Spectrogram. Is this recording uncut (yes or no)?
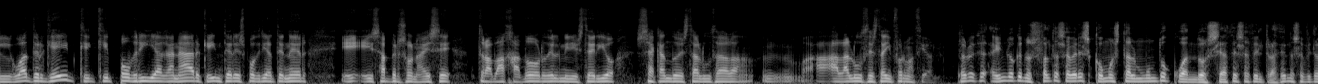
yes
